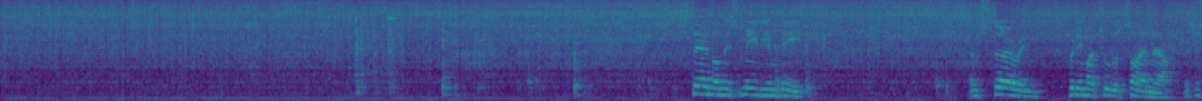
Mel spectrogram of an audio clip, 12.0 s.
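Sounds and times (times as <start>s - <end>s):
vegetables sizzling in frying pan: 0.0s - 12.0s.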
